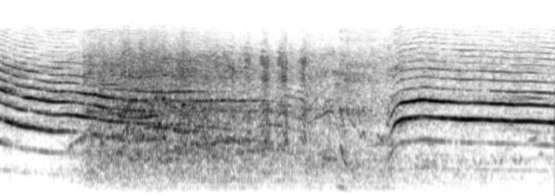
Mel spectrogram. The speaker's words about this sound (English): I can't stand to see a woman cry.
